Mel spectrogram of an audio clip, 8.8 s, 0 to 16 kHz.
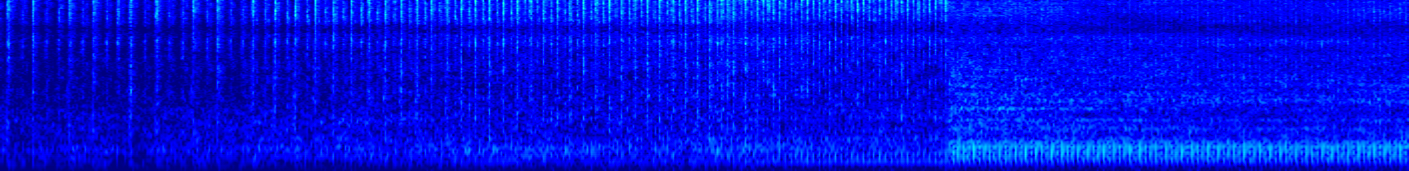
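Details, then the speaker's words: Old Ariens snowblower (model 910995, Tecumseh H60-75361J engine), after carburetor rebuild fixing choke-only running and carb fuel leak: small single-cylinder engine runs steady and even with a quick regular beat, no misses; healthy. "Oh, that's a great running little snowblower, man. And of course, these old Ariens are just the best."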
